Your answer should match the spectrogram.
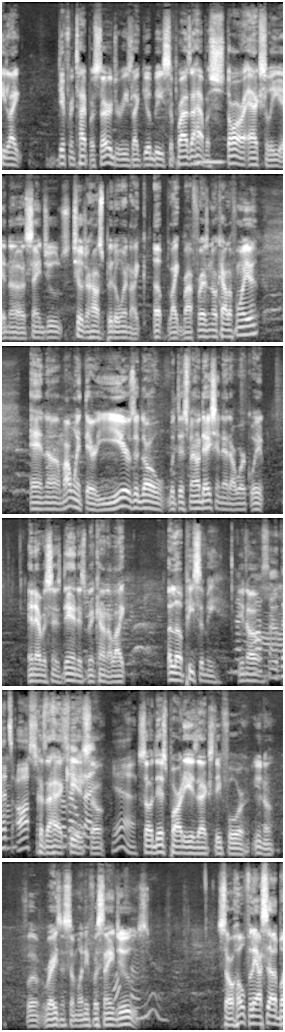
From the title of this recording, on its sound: LIVE FROM TRIC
